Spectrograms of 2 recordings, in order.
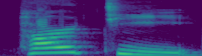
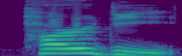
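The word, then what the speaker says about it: party: ます例えばこの単語アメリカ英語ではパーティーではなくてぱウディと発音します polly r が t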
